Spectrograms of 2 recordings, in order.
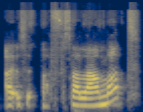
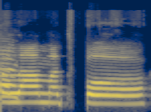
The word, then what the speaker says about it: salamat: Salamat? Is that Yeah, yeah. thank Yes, you, right? correct. Salamat po.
